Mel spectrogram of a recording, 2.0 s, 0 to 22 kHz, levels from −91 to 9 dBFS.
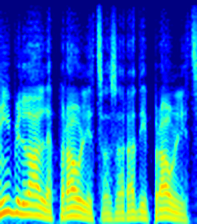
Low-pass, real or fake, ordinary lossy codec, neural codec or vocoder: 19.8 kHz; fake; none; autoencoder, 48 kHz, 32 numbers a frame, DAC-VAE, trained on Japanese speech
